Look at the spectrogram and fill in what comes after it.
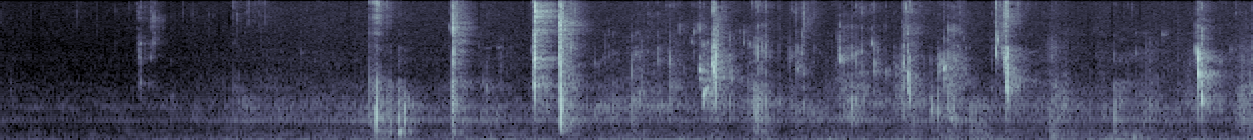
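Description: Close-up mouth sounds of a person chewing a handful of egusi soup. Starting about a second in, there are irregular sharp clicks and smacks of chewing, several a second.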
